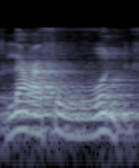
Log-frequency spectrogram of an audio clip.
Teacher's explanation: میں یہ بھی لام لمبا نہیں کرنا، لعفون نہیں پڑھنا، لعفون، عین وسط حلق سے ادا کریں گے ، فا کو واو سے ملائیں گے، تنوین کے بعد غین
